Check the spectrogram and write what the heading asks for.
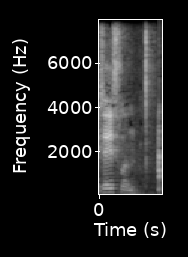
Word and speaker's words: Jacelyn: How do you say this? – I say Jacelyn. – I said Jacelyn, but I feel like... I feel like the spelling is real stupid.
